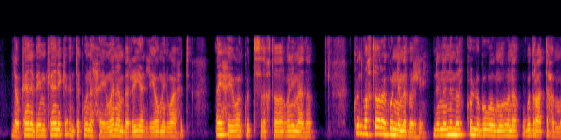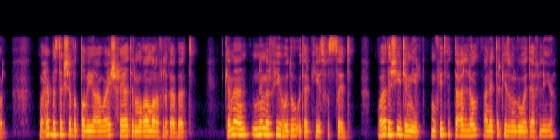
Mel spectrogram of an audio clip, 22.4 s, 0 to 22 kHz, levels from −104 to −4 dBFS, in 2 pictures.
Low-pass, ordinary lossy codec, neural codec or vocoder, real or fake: 7.2 kHz; none; none; real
